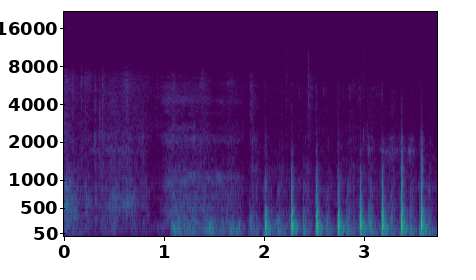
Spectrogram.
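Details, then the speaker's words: Citroën C4 hatchback: sharp hollow knocks four to five a second, hard and regular from the rear of the cabin; rear seat mounting bracket striking, paint worn to bare metal. "по-моему нашел я звук который исходит задней части вот слушайте идет отсюда есть это скоба этот звук это похоже крепление самой сидушки вот там где-то"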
